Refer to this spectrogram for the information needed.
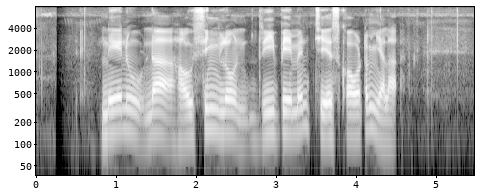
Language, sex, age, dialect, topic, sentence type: Telugu, male, 18-24, Utterandhra, banking, question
